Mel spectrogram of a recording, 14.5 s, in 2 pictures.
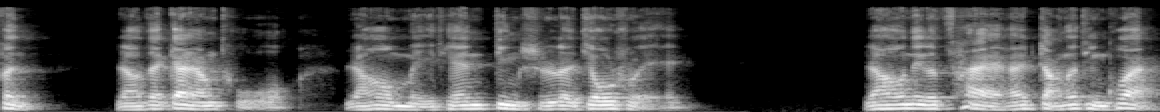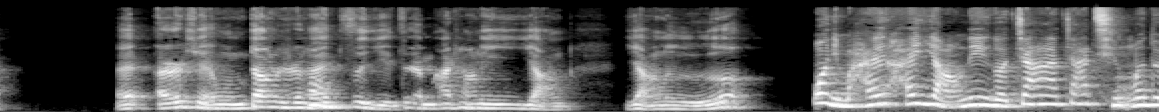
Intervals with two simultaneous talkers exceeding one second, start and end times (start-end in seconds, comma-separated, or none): none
